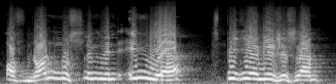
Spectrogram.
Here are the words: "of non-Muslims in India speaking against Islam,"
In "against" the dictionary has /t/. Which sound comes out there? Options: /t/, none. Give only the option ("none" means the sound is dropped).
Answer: none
